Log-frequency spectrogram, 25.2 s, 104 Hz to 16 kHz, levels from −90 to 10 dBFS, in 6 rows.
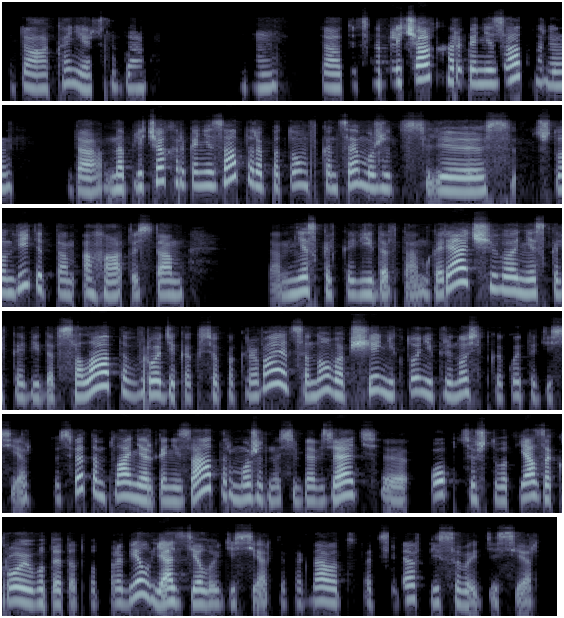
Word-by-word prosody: Да, 200 -2 -2
конечно, 225 -4 -8
да. 205 0 -7 0.8
Мгм. 205 +2 -10 0.3
Да, 210 -1 -1
то 235 - -19
есть 235 - -10
на 255 - -9
плечах 285 +6 +7
организатора 260 -1 0 0.4
да, 200 -2 0
на 225 +1 -1
плечах 265 +8 +2
организатора 275 +3 +1
потом 260 +3 -5
в - - -18
конце 250 +4 -1
может 235 -4 -2
сле 200 -1 0
с - - -1
что 225 - -1
он 220 - -2
видит, 280 -1 -1
там, 205 -2 -6
ага, 200 -4 -2
то - - -14
есть - - -1
там 195 0 -1 0.6
там 195 - -11
несколько 215 -2 -2
видов, 205 0 -4
там, - - -9
горячего, 265 - +6
несколько 210 -2 -3
видов 195 -1 -6
салатов, 270 +3 +4
вроде 230 -3 -1
как 195 -1 -11
всё 205 - -5
покрывается, 255 - 0
но 265 +8 -1
вообще 235 +5 +5
никто 255 +1 -4
не 245 -4 -3
приносит 225 +3 -2
какой-то 200 +1 -11
десерт. 190 +3 -4
То - - -18
есть 215 - -2
в - - -4
этом 300 -7 0
плане 245 -3 +3
организатор 200 - +1
может 215 0 0
на 195 -1 -11
себя 195 +1 -3
взять, 245 +7 +3
э, 100 -1 -6 0.2
опцию, 255 -3 -2
что 200 - +1
вот 195 - -7
я 245 +2 +6
закрою 220 -2 +1
вот 205 - -6
этот 195 - -6
вот 190 - -17
пробел, 235 +11 0
я 220 -2 +6
сделаю 195 -2 -2
десерт, 200 0 -2
и 195 - -21
тогда 220 +3 -2
вот 205 - -4
от 200 - -16
себя 245 +3 -4
вписывает 205 -5 -7
десерт. - - -6
225 Hz, 185 wpm, -24 LUFS, 205-260 Hz, 0.8 s, плечах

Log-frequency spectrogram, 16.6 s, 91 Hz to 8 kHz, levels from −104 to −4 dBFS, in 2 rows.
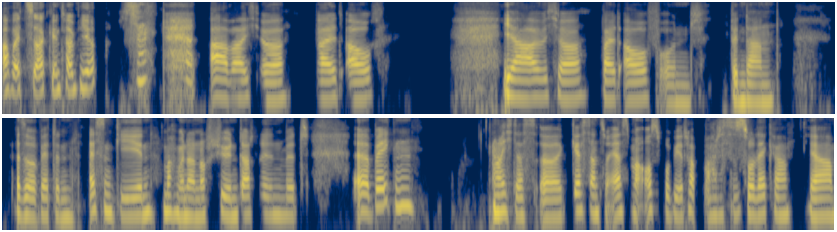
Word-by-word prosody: Arbeitstag - - +4
hinter 225 -2 +2
mir, 250 0 +2 1.1
aber 175 -1 +5
ich 180 - -15
höre 165 +1 +3 0.3
bald 170 +1 +2
auf. 165 +3 +4 1.3
Ja, 180 -2 +7
aber 185 - -4
ich 185 - -10
höre 170 +1 +2 0.2
bald 170 -1 0
auf 165 +2 0
und 150 0 -10 0.2
bin 155 0 0
dann 150 0 -1 0.8
also, 175 -1 +3
werde 170 -1 -3
dann 155 -1 -9
essen 190 0 -1
gehen, 170 +2 -1
mache 190 -1 -2
mir 160 - -1
dann 160 -1 +1
noch 165 +1 -2
schön 170 -2 -2
Datteln 175 -1 -2
mit, 170 +1 -6 0.4
äh, 195 - +6
Bacon, 240 +1 +2 0.8
weil 185 +1 +4
ich 195 - -6
das, 165 -1 -4
äh, 155 +1 +2
gestern 200 -2 +1
zum - - -6
1. 175 0 0
Mal - - +4
ausprobiert 180 -5 -4
habe. - - 0
Oh, - - -4
das 170 0 -8
ist 175 +2 -1
so 175 - +5
lecker, 175 0 -1 0.2
ja. 165 0 +3
175 Hz, 170 wpm, -24 LUFS, 165-185 Hz, 1.3 s, Ja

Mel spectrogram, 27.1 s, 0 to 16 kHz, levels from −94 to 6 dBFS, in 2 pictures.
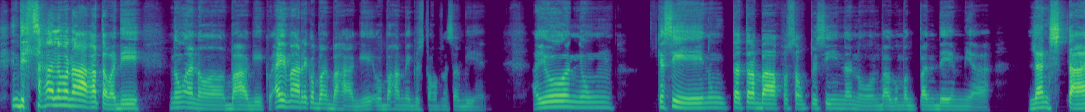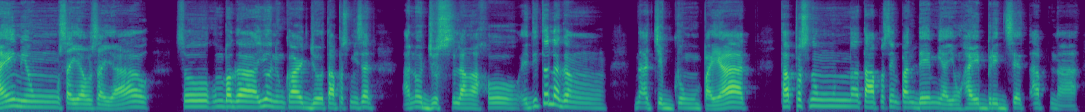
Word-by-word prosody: Hindi 215 -1 +5
'tsaka 245 +3 +8
alam 240 0 +8
mo - - +9
nakakatawa 180 -11 +7
di 140 +2 0 0.5
nung 165 +1 -5
ano, 125 -6 -3
bahagi 115 -1 -3
ko - - -14
ay 200 - +6
maaari 180 -2 +2
ko 165 - -4
bang 145 -2 -4
ibahagi 110 -1 -8
o 115 - -12
baka 115 +1 -9
may 115 - -13
gusto 110 0 -15
ka - - -17
pang 105 0 -22
sabihin? 100 -2 -15 0.6
Ayun 185 +4 +1
'yung, 170 0 -8 0.8
kasi 165 -4 +3
nung 160 -2 -11
tatrabaho 150 -3 +1
ako 150 - -10
sa 145 -1 -4
opisina 140 -1 -8
no'n 110 -1 -15
bago 110 0 -10
magpandemya, 110 -4 -10 0.6
lunch 160 -2 +7
time 185 +9 +4
'yung 180 -2 -7
sayaw-sayaw, 140 +3 -2 0.3
so 190 0 -4
kumbaga 185 -1 0
'yun 210 -1 -3
'yung 175 -2 -12
cardio 155 -3 -1
tapos 155 +2 -3
minsan 170 0 -4 0.4
ano 165 +4 -6
juice 150 +2 +1
lang 145 -1 -1
ako, 150 +2 -7
eh 145 - -9
di 205 - -8
talagang 180 - -3 0.4
na-achieve 150 -3 -5
kong 145 0 -11
payat. 150 +8 +3 0.5
Tapos 190 +3 +1
nung 205 -1 -8
natapos 175 -2 -1
ng 180 -3 -9
pandemya 160 -3 -3
'yung 135 - -11
hybrid 145 +1 -4
set-up 150 +2 -4
na, 110 -6 -12
150 Hz, 140 wpm, -20 LUFS, 130-175 Hz, 0.8 s, mo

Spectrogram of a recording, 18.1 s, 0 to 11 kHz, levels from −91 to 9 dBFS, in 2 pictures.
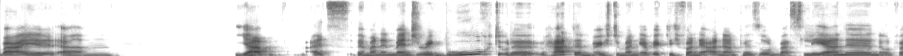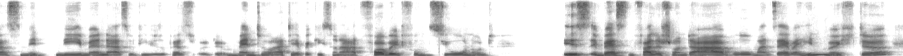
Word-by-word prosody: weil, 200 +2 +3
ähm 190 0 -7 1.2
ja 200 +2 +5 0.3
als 185 0 -1
wenn 190 0 -4
man 195 0 -2
'n 190 0 -3
Mentoring 205 -2 +1
bucht 370 - +2
oder 215 -2 -2
hat 230 +8 +6
dann 210 -3 -1
möchte 210 +3 -3
man 195 -1 -3
ja 185 -1 -3
wirklich 190 +2 -3
von 200 -1 -1
der 175 - -1
anderen 190 0 -2
Person 180 0 -8
was 160 -1 -7
lernen 225 +7 +2
und 185 -4 -12
was 175 0 -1
mitnehmen. 185 +1 -3
Also 180 -7 -3
diese 175 0 -10
pers 185 +1 -8
e - - -14
Mentor 185 +3 -2
hat 190 +1 -5
ja 185 -2 -5
wirklich 185 +1 -8
so - - -10
'ne 170 - -5
Art - - -5
Vorbildfunktion 230 -3 +1
und 175 -3 -11 0.7
ist 250 +1 +7
im 205 - 0
besten 210 0 +4
Falle 195 -1 +3
schon 190 -2 -2
da 195 +3 +3
wo 185 -1 -3
man 185 0 -7
selber 185 0 0
hinmöchte. 235 - 0
195 Hz, 160 wpm, -22 LUFS, 185-215 Hz, 1.2 s, ist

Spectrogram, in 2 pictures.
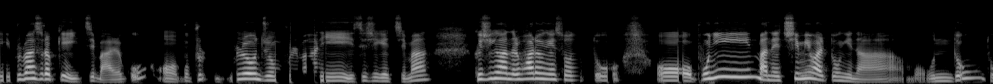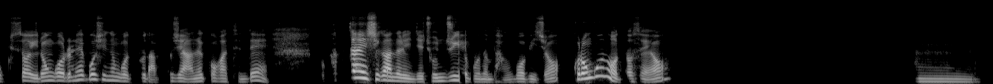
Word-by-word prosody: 불만스럽게 245 -2 +4
있지 135 +6 -4
말고 115 - -5 0.2
어 - - -2
뭐 - - -11
불 225 - -8 0.3
물론 255 0 +5
좀 195 -2 -1
불만이 180 -4 -5
있으시겠지만 165 - -3 0.4
그 240 - +2
시간을 255 -1 +5
활용해서 240 -6 +3
또 190 - -4 0.5
어 185 -3 +2
본인만의 330 - +4
취미 270 +6 +2
활동이나 145 - -1
뭐 - - -14
운동, 200 - -4
독서 180 -2 -5
이런 175 +5 -1
거를 180 +1 -1
해 215 - -1
보시는 215 -5 -2
것도 155 -2 -6
나쁘지 150 +8 -6
않을 145 +4 -1
것 155 - -8
같은데 140 +5 -5 0.5
뭐 - - -26
각자의 310 -1 +6
시간을 195 - +4
인제 130 -1 -3
존중해 165 +7 -2
보는 125 -2 -6
방법이죠. 125 +4 -5
그런 260 +4 +6
건 385 0 +1
어떠세요? 140 - -2 2.5
음. 130 -3 -9
185 Hz, 285 characters per minute, -26 LUFS, -, 2.5 s, 각자의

